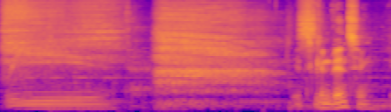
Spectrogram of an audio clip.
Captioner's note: Victor exhaling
